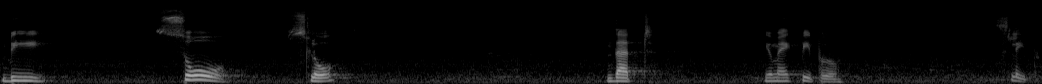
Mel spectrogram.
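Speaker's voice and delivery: slow, fading sleepy drag. Shown as a demonstration. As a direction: drag it out until it fades. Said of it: "rate or pace".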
